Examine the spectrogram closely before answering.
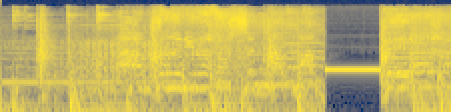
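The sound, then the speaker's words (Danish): A steady, pure beep tone censors a missing word in a pop song. The music plays, cuts out abruptly for a single short beep, then resumes. “Hvad er det, vi har bippet ud af sangen her”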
